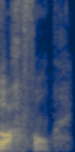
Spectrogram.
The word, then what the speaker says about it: órfão: não é o caso nós falamos órfão então a sílaba tônica está na penúltima e é acento é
